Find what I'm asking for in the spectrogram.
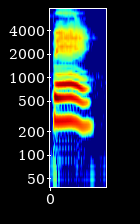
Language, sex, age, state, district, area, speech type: Santali, female, 30-45, West Bengal, Jhargram, rural, read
